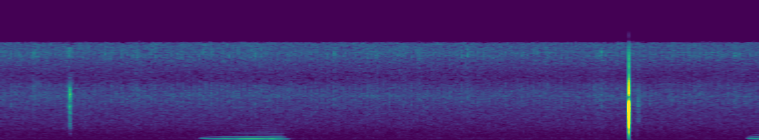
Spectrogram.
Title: Fozzy the cat snoring on my lap!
